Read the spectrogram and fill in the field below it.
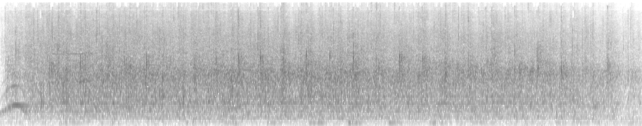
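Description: A large audience at a talk at the Congress claps steadily for several seconds to welcome an IT security speaker, a dense wash of many hands, loud and sustained without pause, with a brief tone or whistle near the start.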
